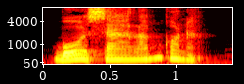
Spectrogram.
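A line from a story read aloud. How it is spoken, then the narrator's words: Awkward, soft. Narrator (Vietnamese): Ngọc lúng túng khẽ nói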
